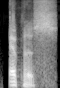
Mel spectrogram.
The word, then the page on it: EPOS: American English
